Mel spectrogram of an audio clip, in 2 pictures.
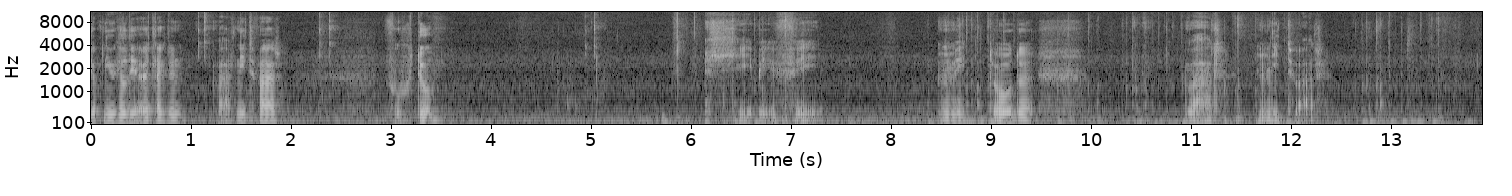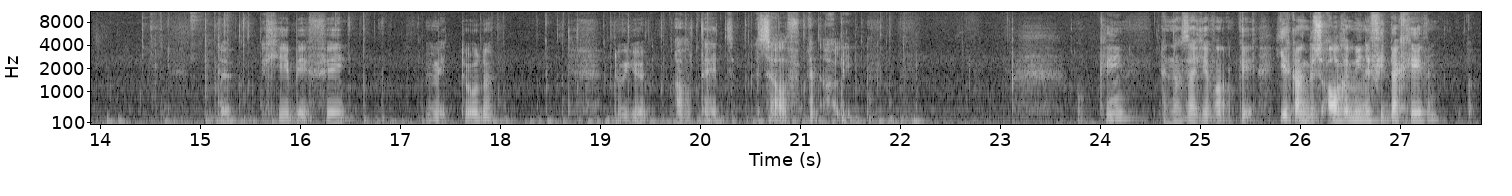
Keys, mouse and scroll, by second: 1.2 click, 2.4 click, 5.1 click, 6.3-13.8 typing, 14.6 click, 15.0-22.5 typing, 22.8-23.2 scroll up 2, 23.2-24.2 scroll down 2, 24.5 scroll up 2, 25.6 click.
